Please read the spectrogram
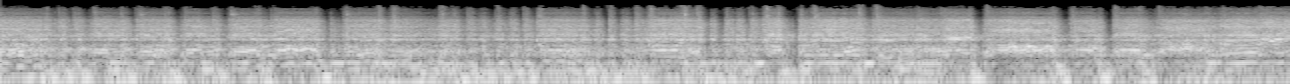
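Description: Single-cutaway electric guitar with low-output Iron Gear Blues Engine pickups, played through an amp with the gain turned full up: overdriven lead playing of picked notes, with held notes shaken by vibrato about three seconds in and again near the end.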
